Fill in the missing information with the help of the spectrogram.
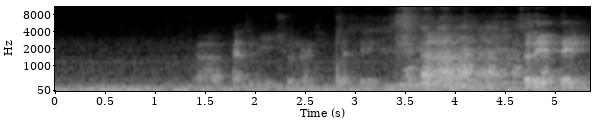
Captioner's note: audience laughs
